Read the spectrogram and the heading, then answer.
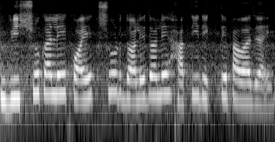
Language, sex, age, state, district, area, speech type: Bengali, female, 18-30, West Bengal, Kolkata, urban, read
